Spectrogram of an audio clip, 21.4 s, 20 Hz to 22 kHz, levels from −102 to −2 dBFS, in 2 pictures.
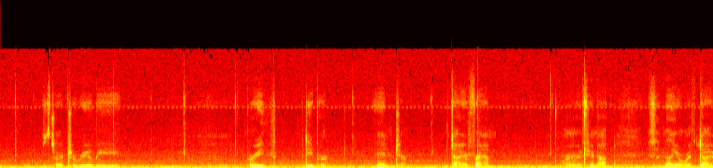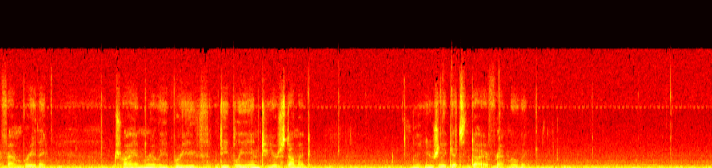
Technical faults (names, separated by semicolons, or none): skip ahead; jitter buffer speed-up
